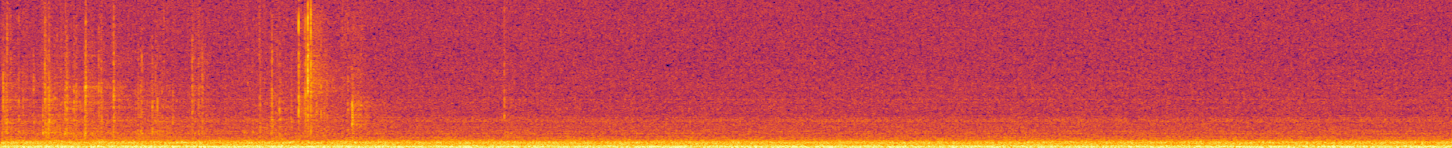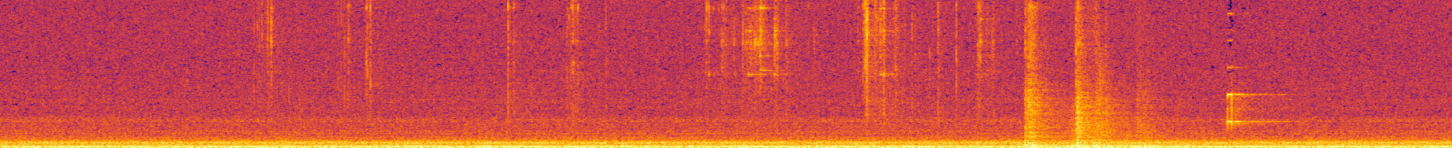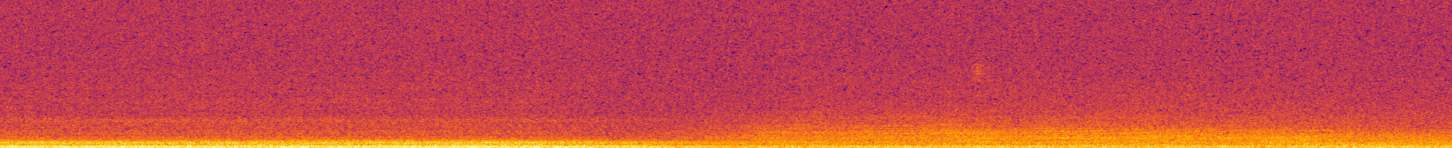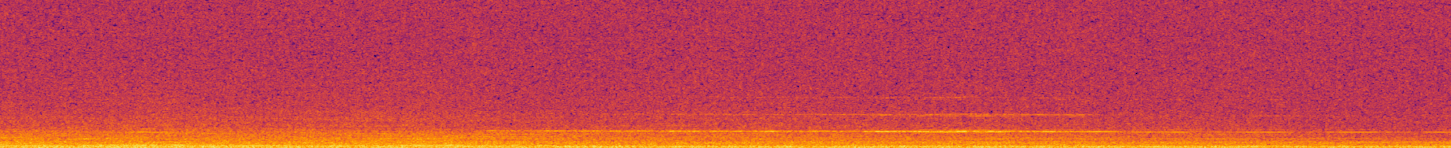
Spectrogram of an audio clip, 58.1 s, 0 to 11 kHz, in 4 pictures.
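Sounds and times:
small clicks: 0.0s - 3.7s
short high tone: 26.8s - 27.5s.

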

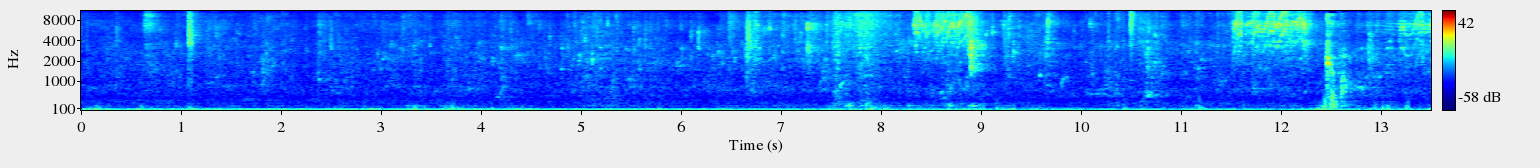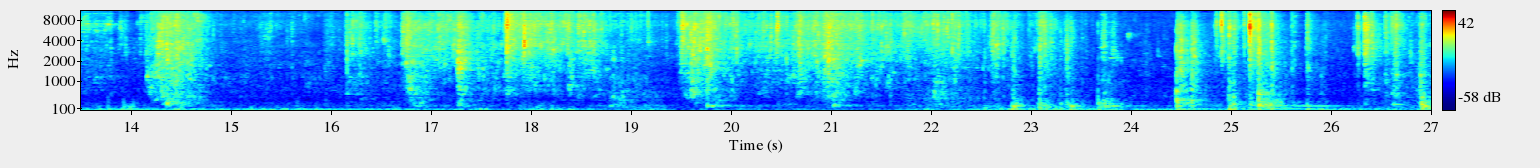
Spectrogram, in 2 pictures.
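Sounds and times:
fish splashing in water: 13.7s - 15.2s, 16.0s - 23.3s.

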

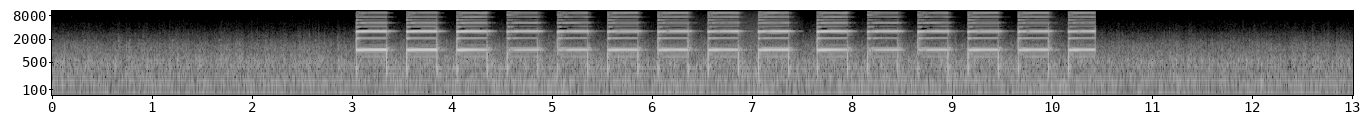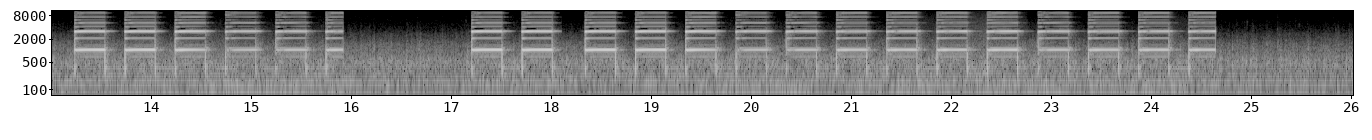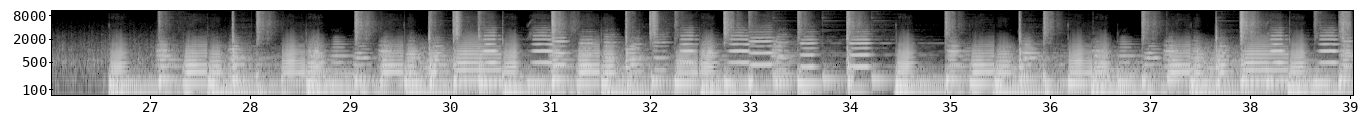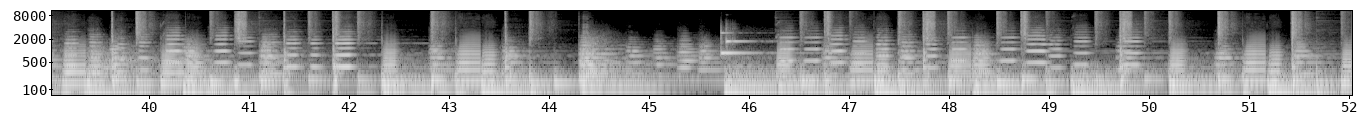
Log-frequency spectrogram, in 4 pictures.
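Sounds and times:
phone alarm beeping: 3.0s - 10.5s, 13.2s - 16.0s, 17.2s - 24.7s.

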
